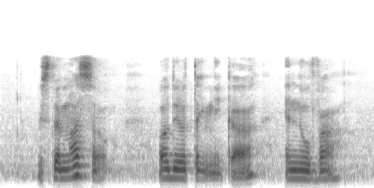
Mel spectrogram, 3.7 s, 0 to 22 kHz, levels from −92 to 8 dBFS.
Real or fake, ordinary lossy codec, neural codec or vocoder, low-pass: fake; none; codec, 16 kHz, 4 kbps, X-Codec, WavLM features, trained on Multilingual LibriSpeech; 7.2 kHz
